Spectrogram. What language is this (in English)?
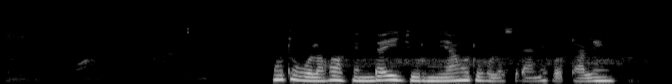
Kuku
